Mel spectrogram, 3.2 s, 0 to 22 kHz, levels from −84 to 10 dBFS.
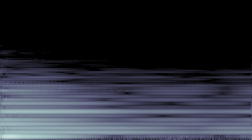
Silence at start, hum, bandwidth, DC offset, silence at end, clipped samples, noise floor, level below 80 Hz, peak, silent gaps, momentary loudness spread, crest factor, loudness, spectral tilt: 0 s; none; 2.9 kHz; under 0.1%; 0 s; under 0.1%; -34 dBFS; -54 dBFS; 0 dBFS; none; 23 LU; 16 dB; -16 LUFS; -13 dB/octave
